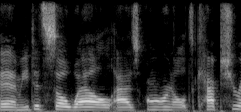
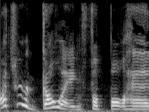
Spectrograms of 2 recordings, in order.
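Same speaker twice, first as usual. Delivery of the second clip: loud, full-on cartoon-style screaming; 3 semitones higher, 7 dB louder than usual. Retelling a scene where Helga bumps into Arnold: imitating Helga screaming. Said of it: "screaming at him".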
